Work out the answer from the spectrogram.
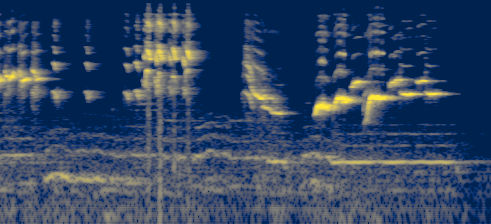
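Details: White-rumped shama of the Medan type singing a loud, open-style combination song used to teach young birds: clear whistles, a chirpy burst, then a steeply falling slur and rising whistled phrases, over a steady low hum.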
